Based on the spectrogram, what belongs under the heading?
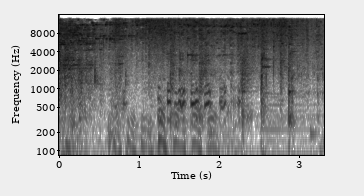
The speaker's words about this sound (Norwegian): Jeg har lyden her av at han eh, rydder ut av ø, oppvaskmaskinen.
